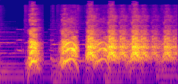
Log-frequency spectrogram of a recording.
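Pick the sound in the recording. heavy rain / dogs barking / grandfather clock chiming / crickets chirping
dogs barking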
